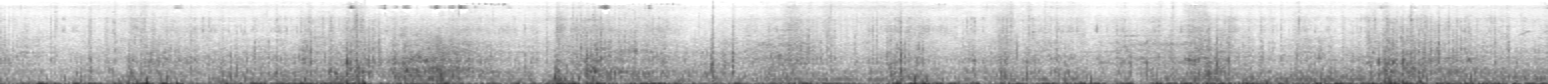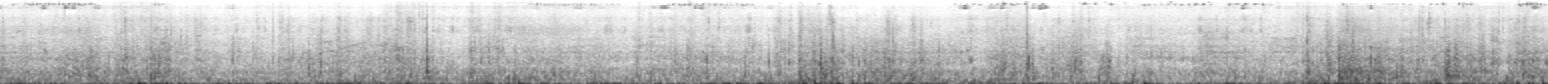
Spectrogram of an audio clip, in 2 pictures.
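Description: Mountain bike riding down rough off-road singletrack. The tyres roll over dirt and roots, and the bike rattles and knocks irregularly over the bumps.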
